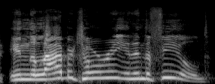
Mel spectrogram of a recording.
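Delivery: loud, high proud claim; proud boast. Acted. Mother boasting her job to the clerk, loud. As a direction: boast it grandly.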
